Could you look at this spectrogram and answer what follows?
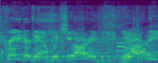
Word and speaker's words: Creatordale: to be like El we need you to tell Joe that it's crater Dale but you already you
